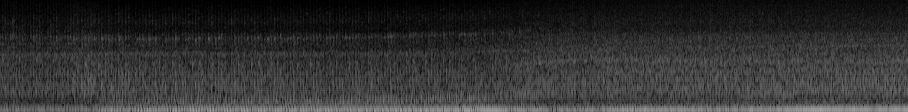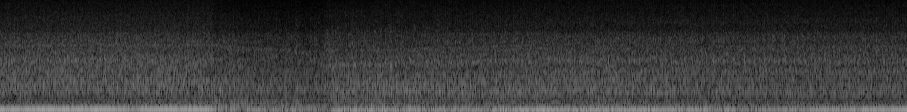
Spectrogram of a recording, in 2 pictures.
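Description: A truck's diesel engine revs up and roars as the truck pulls away.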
